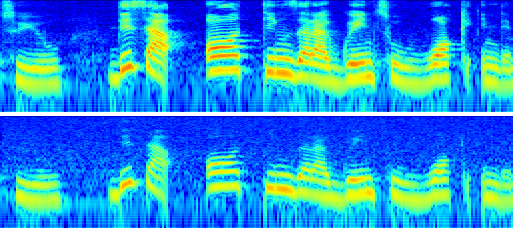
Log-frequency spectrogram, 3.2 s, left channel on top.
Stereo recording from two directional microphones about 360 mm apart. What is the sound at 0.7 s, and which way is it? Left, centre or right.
A woman's voice, centre.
